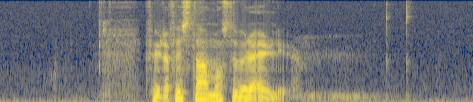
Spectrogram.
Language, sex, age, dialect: Faroese, male, 36-60, Norðurstreymoy/Eysturoy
